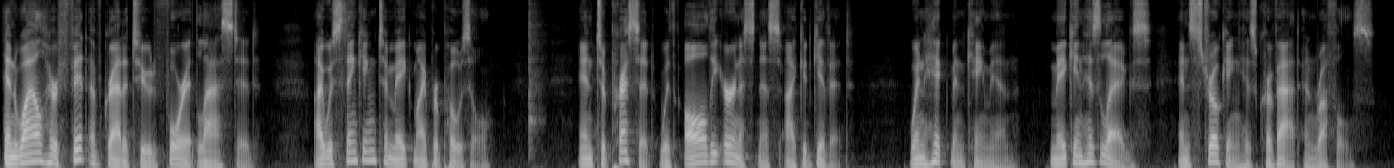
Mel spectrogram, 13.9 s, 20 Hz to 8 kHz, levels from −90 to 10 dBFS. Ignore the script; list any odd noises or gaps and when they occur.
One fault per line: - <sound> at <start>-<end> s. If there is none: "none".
- tap at 5.3-5.5 s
